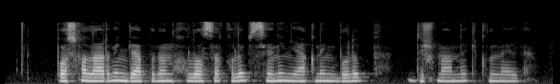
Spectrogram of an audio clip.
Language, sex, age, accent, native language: Uzbek, male, 19-29, Surxondaryo, Uzbek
